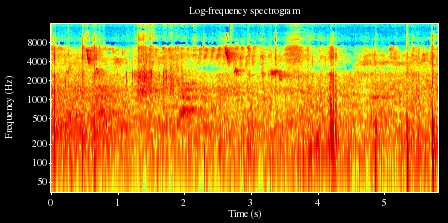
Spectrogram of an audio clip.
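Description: Birds chirping over a low steady background hiss, with a few sharp clicks in the last second or so as a metal hand trowel goes into a pile of garden soil.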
